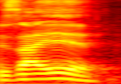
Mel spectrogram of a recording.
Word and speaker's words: Zaire: Zaire.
